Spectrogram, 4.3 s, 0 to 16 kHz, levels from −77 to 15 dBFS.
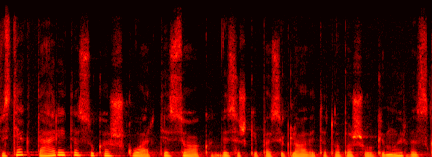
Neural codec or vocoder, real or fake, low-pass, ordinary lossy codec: none; real; 14.4 kHz; Opus, 64 kbps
